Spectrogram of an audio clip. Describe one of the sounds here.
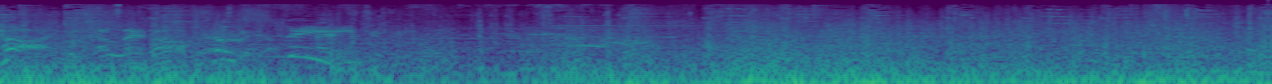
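Heavy guns fire in rapid bursts with deep booms.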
